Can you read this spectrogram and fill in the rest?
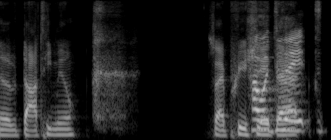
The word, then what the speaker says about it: Dotemu: It seems like everybody is agreed on dot emu is like the separated pronunciation people give. Dot emu.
